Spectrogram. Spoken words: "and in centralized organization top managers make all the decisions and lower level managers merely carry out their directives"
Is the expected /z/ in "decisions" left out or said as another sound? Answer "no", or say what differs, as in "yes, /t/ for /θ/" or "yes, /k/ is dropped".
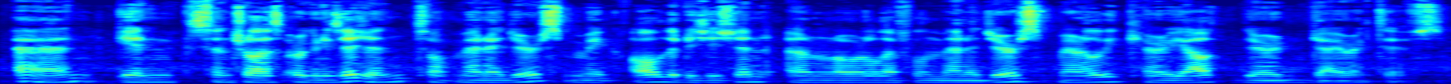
yes, /z/ is dropped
